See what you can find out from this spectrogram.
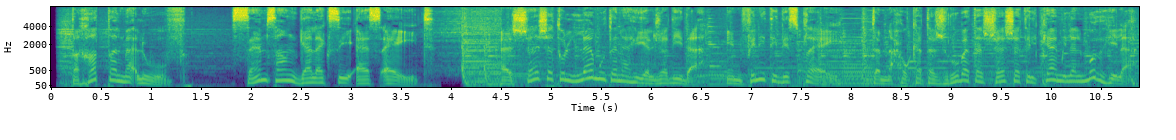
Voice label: arabic voice over male narrator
